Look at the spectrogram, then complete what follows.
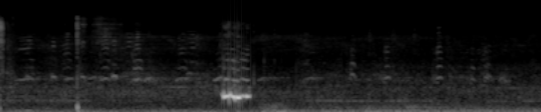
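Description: Birds calling: one loud, short, harsh call about three seconds in, over faint repeated high chirping.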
